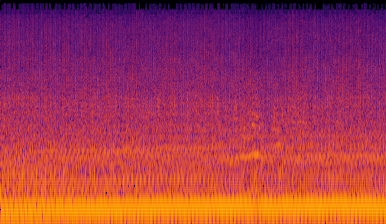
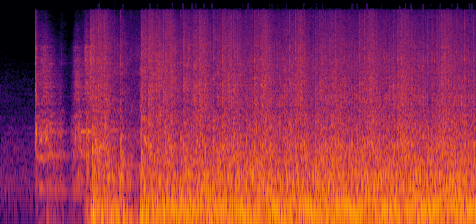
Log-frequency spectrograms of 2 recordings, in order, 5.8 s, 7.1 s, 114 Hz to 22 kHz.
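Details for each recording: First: Big block Chevy 454 V8 that sat 20 years, first run for a 1969 Chevelle: deep even rumble, steady firing beat, good oil pressure, no rod knock or ticking; runs until fuel runs out. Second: 1974 Chevy big block 454 V8 that sat 20 years under a bench: short labored cranking, then it catches and runs lumpy; the distributor had jumped and the timing was way advanced, so it had to be turned back to fire. Hard starting.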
